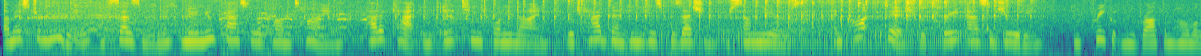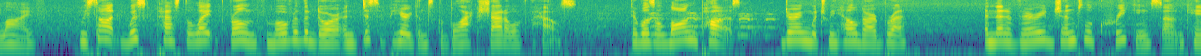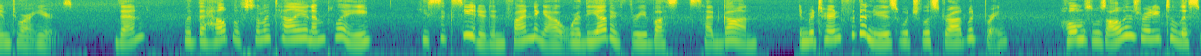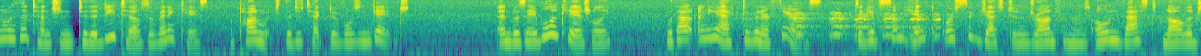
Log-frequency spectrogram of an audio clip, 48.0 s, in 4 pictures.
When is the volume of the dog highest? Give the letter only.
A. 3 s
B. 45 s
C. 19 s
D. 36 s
B.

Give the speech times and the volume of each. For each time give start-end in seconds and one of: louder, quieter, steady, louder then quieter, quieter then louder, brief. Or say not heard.
0.0-48.0 steady.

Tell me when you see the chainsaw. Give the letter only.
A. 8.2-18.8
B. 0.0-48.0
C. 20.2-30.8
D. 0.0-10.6
D.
